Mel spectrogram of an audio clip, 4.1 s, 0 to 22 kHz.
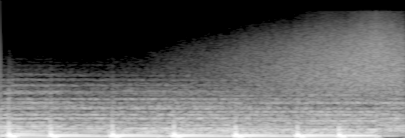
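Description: Electronic breakcore instrumental music: a kick drum beats about every 0.6 s over a heavy bass drone and sustained synth chords. Near the end the kick and bass drop out and a rising hiss builds.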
